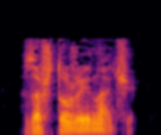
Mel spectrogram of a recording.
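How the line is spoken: Grim. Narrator (Russian): мрачно проговорил муж Месуа

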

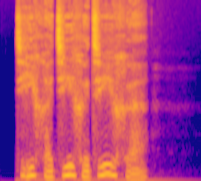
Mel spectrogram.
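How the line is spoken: Soothing whisper. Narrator (Russian): шепнул

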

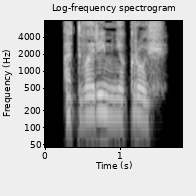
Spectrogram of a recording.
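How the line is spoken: Quiet. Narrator (Russian): тихо сказала

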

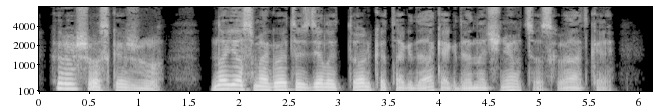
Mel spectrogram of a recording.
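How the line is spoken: Sad reply. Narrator (Russian): печально ответил Халет

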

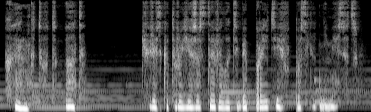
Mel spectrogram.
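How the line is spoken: Whisper. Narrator (Russian): прошептала она

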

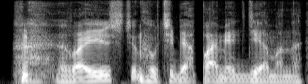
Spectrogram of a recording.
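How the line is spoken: Laughing at own joke. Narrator (Russian): человек рассмеялся собственной шутке

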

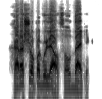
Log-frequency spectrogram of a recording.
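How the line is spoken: Laughing. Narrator (Russian): засмеялся лейтенант

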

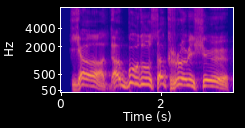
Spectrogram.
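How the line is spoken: Roar. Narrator (Russian): взревел он

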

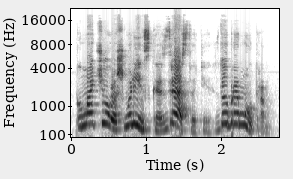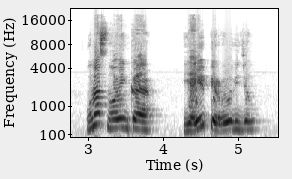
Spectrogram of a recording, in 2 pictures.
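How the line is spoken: Shouting boy. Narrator (Russian): Володька закричал

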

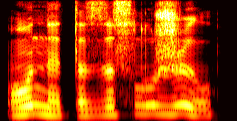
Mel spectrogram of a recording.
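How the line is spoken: Muttered through teeth. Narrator (Russian): процедил Хант

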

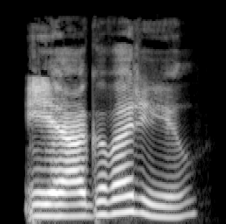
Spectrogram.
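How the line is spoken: Drawled. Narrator (Russian): протянул Фалот

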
